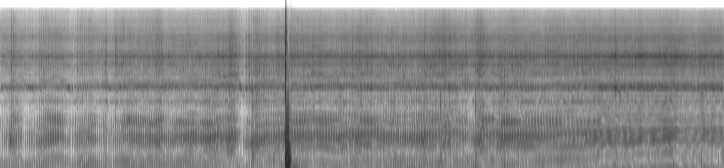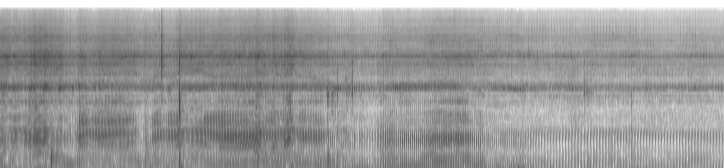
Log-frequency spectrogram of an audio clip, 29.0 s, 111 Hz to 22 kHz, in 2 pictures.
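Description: KTM 450 EXC enduro bike's single-cylinder four-stroke engine running under changing throttle while the bike is ridden over rutted forest singletrack, with a heavy low wind rumble on the microphone. A single sharp knock about six seconds in.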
